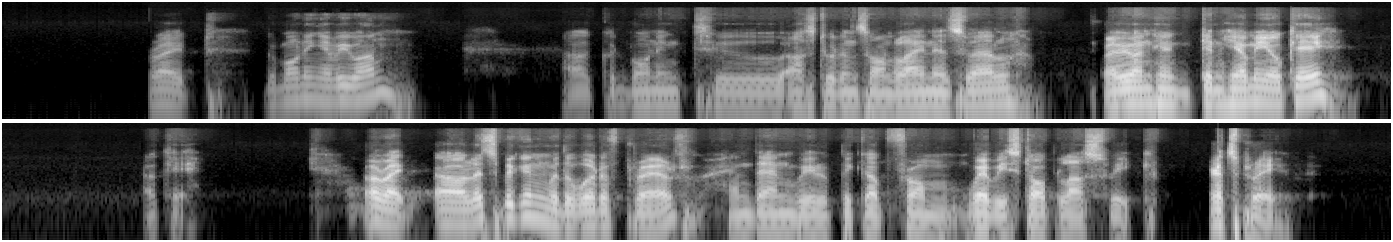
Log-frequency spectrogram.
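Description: A young man speaks calmly into a close microphone, heard through an online call.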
